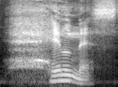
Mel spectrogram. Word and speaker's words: illness: And the same pronunciation error I heard with illness. It sounded like illness. No, illness, no H sound, illness and air.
